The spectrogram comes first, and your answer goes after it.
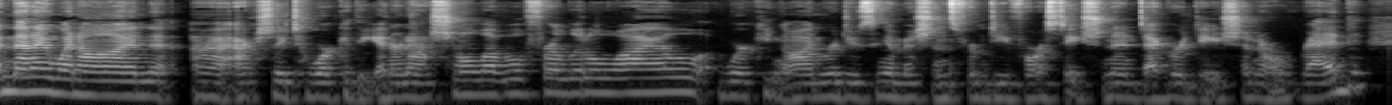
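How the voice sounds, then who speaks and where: Over noticeable background noise, a woman speaks at a very fast pace with hardly any pauses, a fairly low pitch and fairly even intonation. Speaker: city sustainability director. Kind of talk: interview.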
